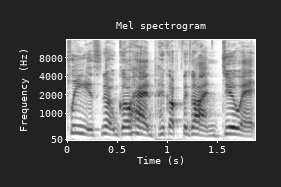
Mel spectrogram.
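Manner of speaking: put-on begging voice. Retelling a TV scene where Atwater begs Curtis to pick up the gun: imitating Atwater begging. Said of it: "he's just, like, begging him".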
